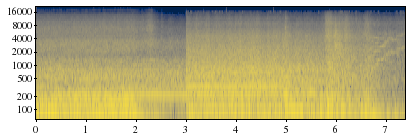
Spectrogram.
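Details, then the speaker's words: Hemi V8 on dyno with timing at 32°, pulled to 6500 rpm: hard roar, then brief crackle near the top with power drop; high-rpm misfire, valve float suspected. "maybe it's V flow yeah maybe we got V I heard a little crack up at the end there"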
